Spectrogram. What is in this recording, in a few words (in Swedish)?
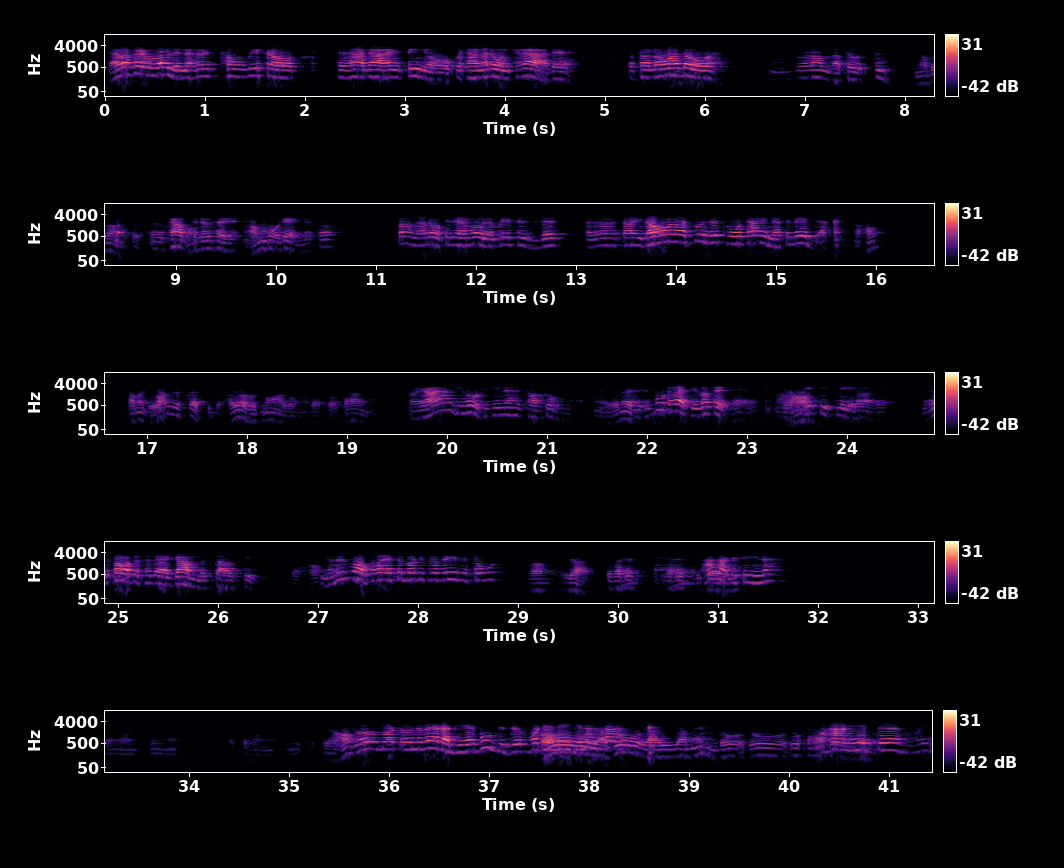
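Veddige Halland, Svenska sagor dialekter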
